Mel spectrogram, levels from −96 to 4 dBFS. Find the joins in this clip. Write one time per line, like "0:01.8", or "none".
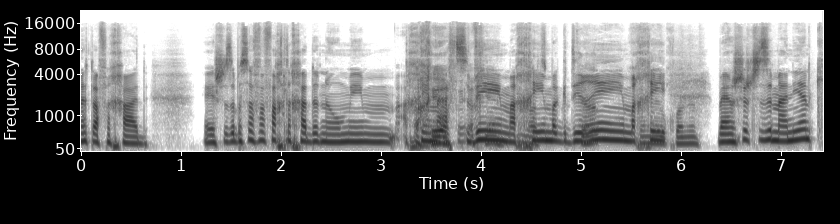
0:02.0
